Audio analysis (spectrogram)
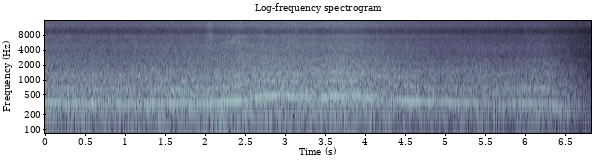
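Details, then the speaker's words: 2012 Nissan Pathfinder, under 85,000 miles, poorly maintained: loud steady whooshing roar rising and falling with revs, fading as engine settles; customer complaint, but normal clutch fan noise. "They can definitely hear it. It's pretty loud. I mean, that's normal. That's a clutch fan."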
